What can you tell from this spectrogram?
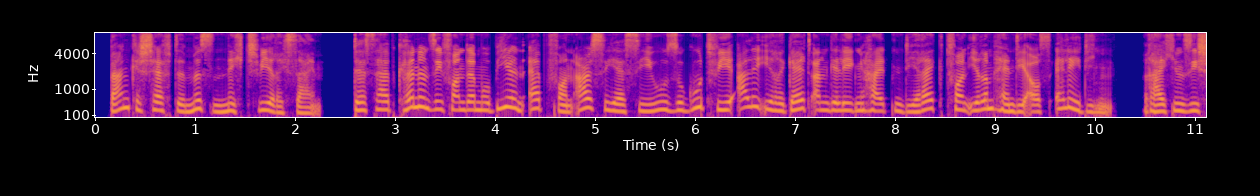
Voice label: Professional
